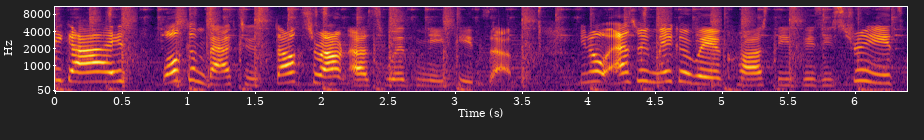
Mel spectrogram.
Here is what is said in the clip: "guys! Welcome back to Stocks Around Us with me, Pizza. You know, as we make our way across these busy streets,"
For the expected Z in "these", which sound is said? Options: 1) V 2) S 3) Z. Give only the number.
3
